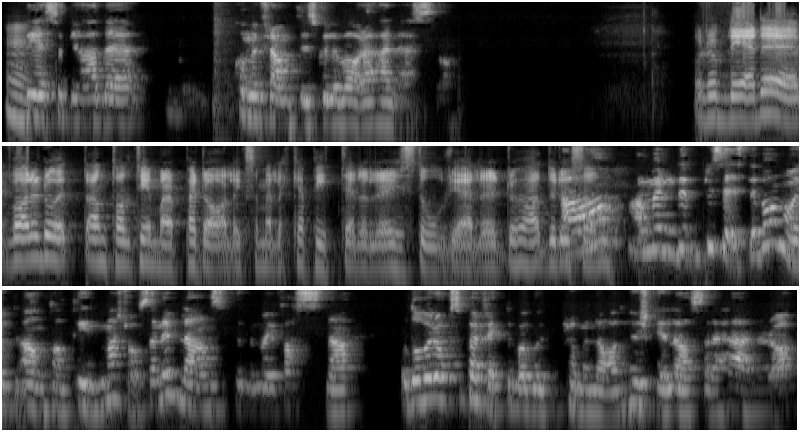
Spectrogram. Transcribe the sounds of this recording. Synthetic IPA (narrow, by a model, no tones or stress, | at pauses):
d̪ɛsɔmjɑhad̪ːə | kʰɔmːɪt̪fɾamːt̪ʰɪlskɵlːəvɑːɾaɦæːɳɛ̰st̪̚d̪ɔ | ɔd̪ɔblɪvd̪ɛvaɖɛd̪ɔɛt̪ant̪ʰɑːlt̪ʰɪmːaɾpʰæɖɑ̰ːlɪ̰ksɔmɛlːəkʰapɪt̪ʰːəlɛlːəɾhɪst̪uːɾɪa̰ɛ̰lːə̰ɖɵhad̪ːəd̪ɛːɔɑːmɛnd̪ɛpʰɾɛsiːsd̪ɛvaɳuːɛt̪ant̪ʰɑːlt̪ʰɪmːaʂɔsɛnɪbland̪sɔ̥kɵld̪əmanjɵfasna | ɔd̪ɔvaɖɛɔksɔpæɾfɛk̚t̪ɔbɑːɾaɡoʉ̟t̪̚pʰɔ̥pʰɾʊmɛnɑːd̪hɵʂkajalœːsad̪ɛɦæːɳʉɾɔ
